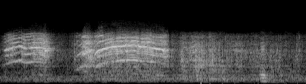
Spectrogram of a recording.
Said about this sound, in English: or you'll set the birds to cawing. Caw! Caw! Caw!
